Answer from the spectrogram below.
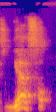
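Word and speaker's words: Goessel: The Germans would pronounce it as Gessel.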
